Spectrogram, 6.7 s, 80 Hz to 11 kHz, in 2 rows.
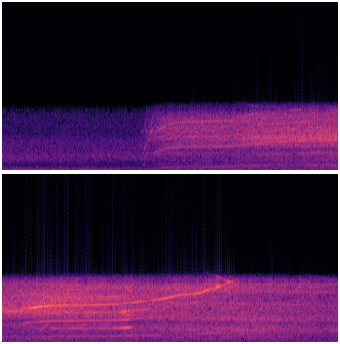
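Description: Electric ducted fan of an RC T-50 jet (70mm fan, 3850kv motor) spooling up for the takeoff roll: a whine starts about a second and a half in and climbs steadily in pitch for about four seconds as the jet accelerates away.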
